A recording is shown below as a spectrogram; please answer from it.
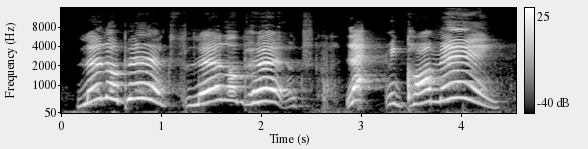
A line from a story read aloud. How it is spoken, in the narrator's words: yelled the wolf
